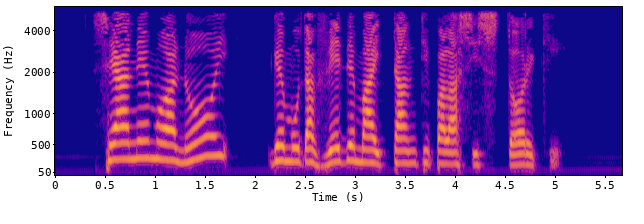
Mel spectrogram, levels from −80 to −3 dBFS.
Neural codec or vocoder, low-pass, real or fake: none; 5.4 kHz; real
